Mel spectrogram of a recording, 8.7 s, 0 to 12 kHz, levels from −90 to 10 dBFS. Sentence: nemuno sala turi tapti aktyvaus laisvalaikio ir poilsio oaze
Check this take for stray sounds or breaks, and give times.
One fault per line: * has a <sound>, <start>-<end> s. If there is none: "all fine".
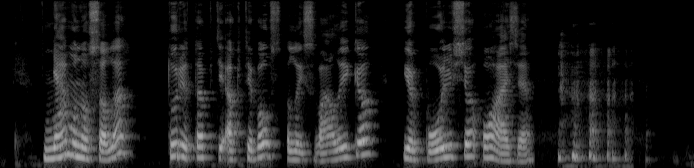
* has a laugh, 7.0-7.9 s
